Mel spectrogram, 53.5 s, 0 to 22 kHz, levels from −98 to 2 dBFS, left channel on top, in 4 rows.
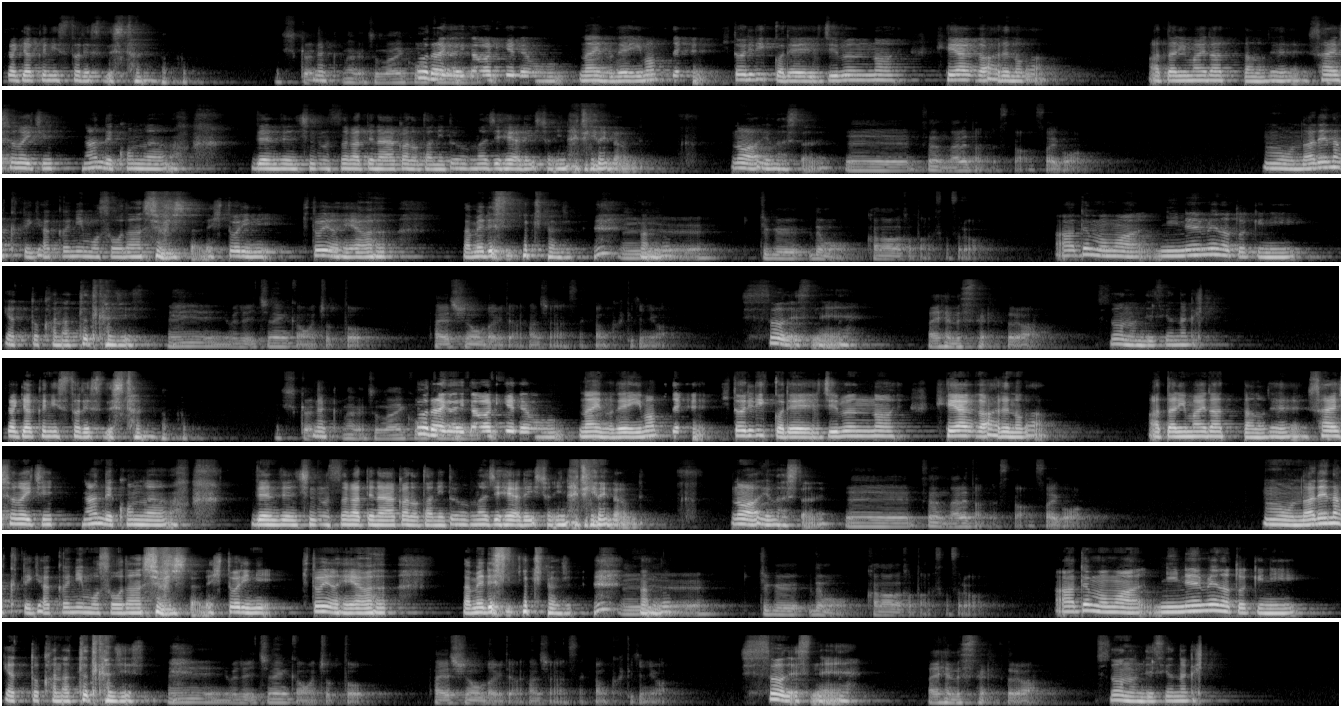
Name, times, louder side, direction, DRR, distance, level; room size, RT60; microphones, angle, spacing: voice 1, 0.1-1.6 3.1-3.2 4.1-7.0 7.3-9.0 9.4-10.4 11.5-13.9 14.2-15.5 15.9-19.7 20.7-21.7 26.0-29.5 29.9-30.9 31.4-31.9 32.2-33.5 37.3-39.7 40.2-41.5 47.6-48.7 51.2-52.2, right 5 dB, 80° right, 17 dB, 0.5 m, -27 dB
voice 2, 2.7-4.8 5.9-6.5 13.2-13.5 21.8-23.2 23.5-24.2 32.9-33.9 34.4-36.5 41.8-43.8 44.5-45.8 46.1-46.8 49.4-50.5, right 1 dB, 20° right, 7 dB, 0.9 m, -42 dB
24.5 x 18.0 x 2.9 m, 0.90 s
head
